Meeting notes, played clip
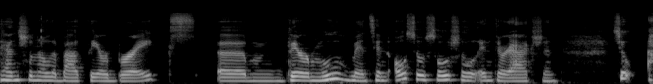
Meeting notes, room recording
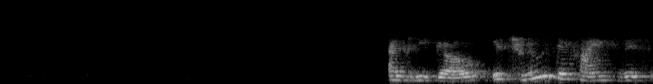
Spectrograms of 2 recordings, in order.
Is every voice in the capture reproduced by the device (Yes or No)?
No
